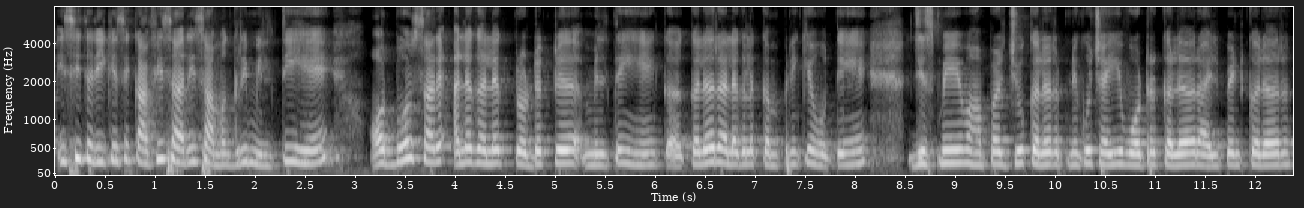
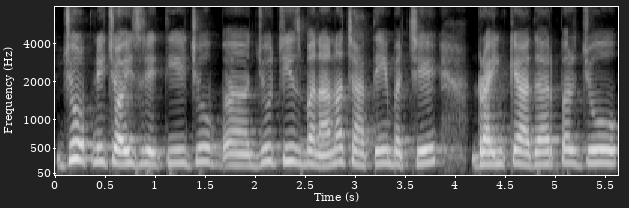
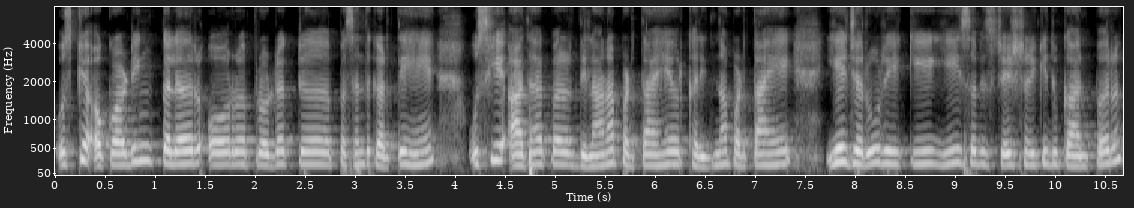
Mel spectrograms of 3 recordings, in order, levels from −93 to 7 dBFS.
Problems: none marked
